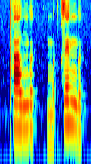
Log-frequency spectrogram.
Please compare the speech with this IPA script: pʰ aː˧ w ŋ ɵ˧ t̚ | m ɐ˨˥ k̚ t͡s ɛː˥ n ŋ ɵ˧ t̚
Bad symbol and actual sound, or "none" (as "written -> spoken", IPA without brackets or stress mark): none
